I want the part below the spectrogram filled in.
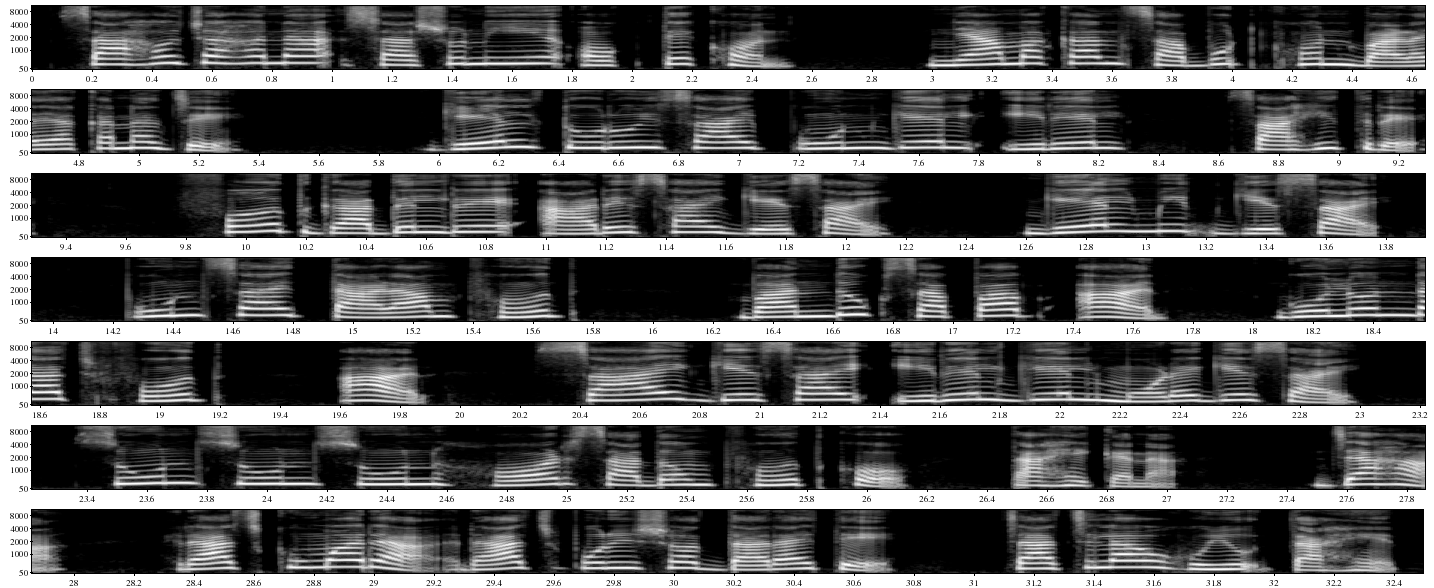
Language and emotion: Santali, neutral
